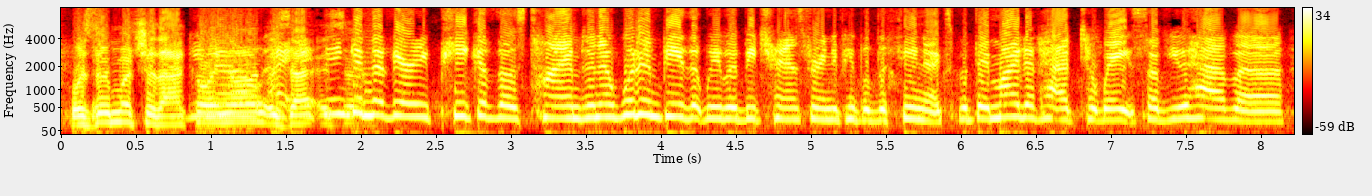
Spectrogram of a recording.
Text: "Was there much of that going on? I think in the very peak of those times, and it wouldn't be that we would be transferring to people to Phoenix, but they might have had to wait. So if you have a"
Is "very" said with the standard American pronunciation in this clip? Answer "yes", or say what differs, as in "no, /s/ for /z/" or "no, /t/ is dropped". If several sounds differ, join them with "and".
yes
